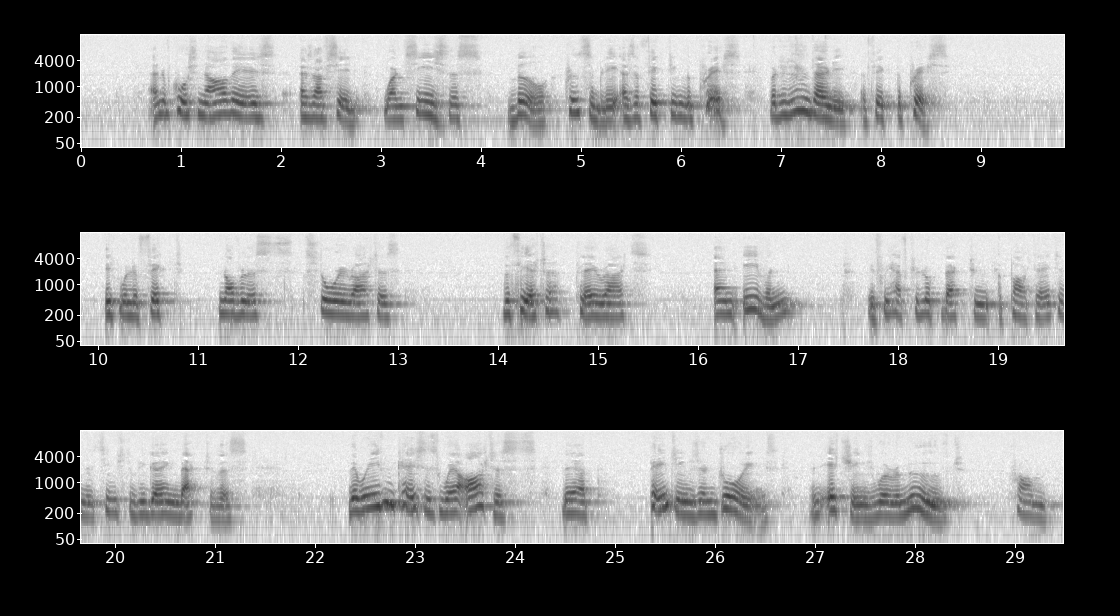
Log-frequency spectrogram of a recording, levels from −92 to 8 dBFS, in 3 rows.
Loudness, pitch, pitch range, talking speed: -30 LUFS, 200 Hz, 180-220 Hz, 140 wpm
